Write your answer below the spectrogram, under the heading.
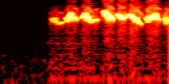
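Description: A Purple Finch sings a quick, rich warble of about nine high slurred notes, rising and falling in fast succession with no other sounds.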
